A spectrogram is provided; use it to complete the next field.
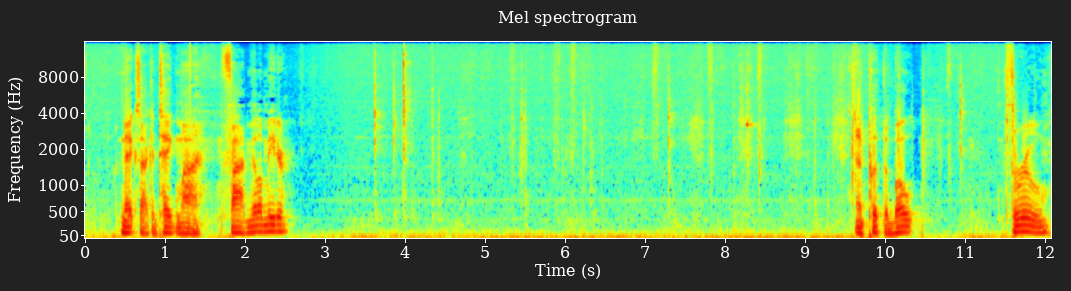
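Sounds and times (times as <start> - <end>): hand tools clicking and tapping: 3.6 - 4.5, 9.1 - 11.6.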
